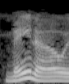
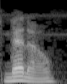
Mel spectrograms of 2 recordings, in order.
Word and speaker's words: meno: Now, meno is a word we've actually had in, and I'm pronouncing it wrong, it's meno.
